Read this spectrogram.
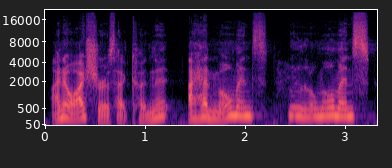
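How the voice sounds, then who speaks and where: A woman's voice: on the high side, lively intonation, fairly quick, darkish tone. Passionate woman coach speaking on stage. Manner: emphatic, rising to passionate exhortation. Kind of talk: motivational talk to a live audience.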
